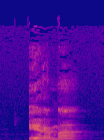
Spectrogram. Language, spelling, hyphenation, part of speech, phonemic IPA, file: Dutch, Irma, Ir‧ma, proper noun, /ˈɪr.maː/, Nl-Irma.ogg
- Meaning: a female given name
